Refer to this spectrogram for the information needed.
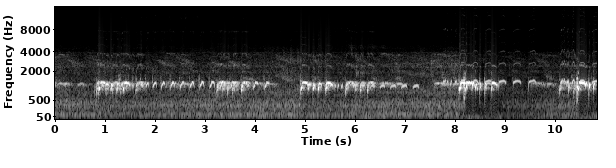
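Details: Anggungan song of zebra doves, played as a lure to set other zebra doves singing: three long bursts of rapid, bubbling coo notes at a steady pitch, each breaking into a chattering roll, with brief pauses and sharp clicks between bursts.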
